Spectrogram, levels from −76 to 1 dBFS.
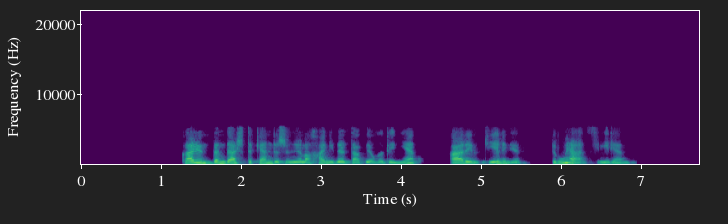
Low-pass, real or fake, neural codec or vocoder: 5.4 kHz; fake; codec, 16 kHz, 0.5 kbps, FunCodec, trained on Chinese and English, 25 frames a second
